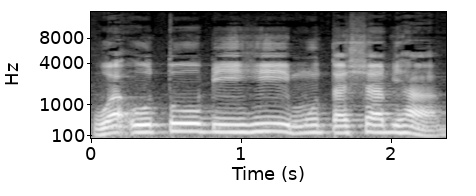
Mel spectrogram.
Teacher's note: bihi tu berapa harkat? Dua harkat saja, tak boleh lebih. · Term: mat silah qasirah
